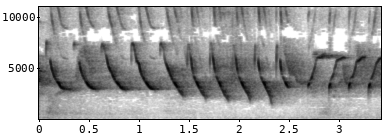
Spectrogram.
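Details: Canary song of the Belgian breed, used to prompt canaries to sing, a run of descending slurred whistles several per second that speed up and end in higher, rising notes.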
